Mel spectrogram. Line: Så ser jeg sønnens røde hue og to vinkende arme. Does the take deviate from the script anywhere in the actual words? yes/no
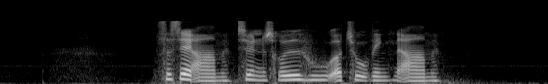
yes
